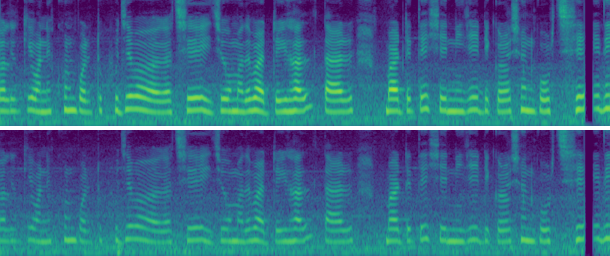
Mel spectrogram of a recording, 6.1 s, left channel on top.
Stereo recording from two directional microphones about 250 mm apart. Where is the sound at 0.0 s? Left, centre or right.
Left.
